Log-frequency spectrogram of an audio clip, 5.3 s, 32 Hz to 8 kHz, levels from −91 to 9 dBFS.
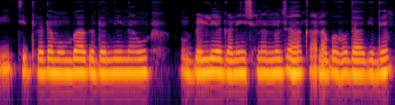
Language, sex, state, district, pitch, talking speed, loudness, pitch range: Kannada, female, Karnataka, Bangalore, 175 Hz, 90 wpm, -15 LUFS, 170-180 Hz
